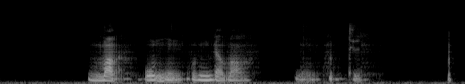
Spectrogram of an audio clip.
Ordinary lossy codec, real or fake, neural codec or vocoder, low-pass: MP3, 64 kbps; fake; autoencoder, 22.05 kHz, a latent of 192 numbers a frame, VITS, trained on many speakers; 7.2 kHz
